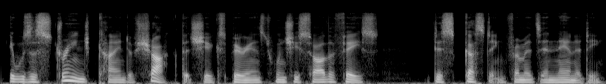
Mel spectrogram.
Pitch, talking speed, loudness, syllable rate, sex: 110 Hz, 190 wpm, -21 LUFS, 5.3 syllables/s, male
